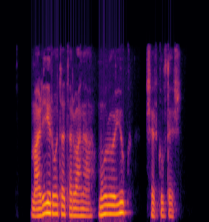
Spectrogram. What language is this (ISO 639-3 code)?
chm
